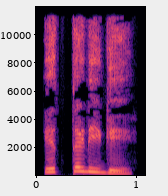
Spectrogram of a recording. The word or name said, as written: ಎತ್ತಡಿಗೆ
